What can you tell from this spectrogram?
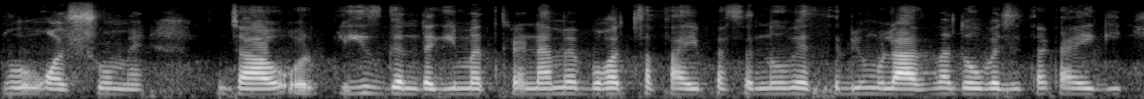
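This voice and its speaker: A woman's voice: lowish voice, completely flat delivery, a little mellow, a little hiss or hum, lightly acted. A woman voicing an irritable young male college student who grumbles and speaks curtly. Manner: grumbling, curt.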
